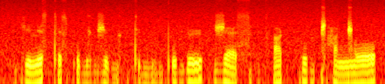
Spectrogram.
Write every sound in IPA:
kʲ ɛ lʲ ɛ s tʼ ɨ s pʼ u ɡ ɛ ɡ ʒ ɨ ɡ | tʼ ɨ ɡ b y ɡ pʼ u ɡ ɗ y | ʒ ɛ s | t͡sʼ a kː u ɡ ǁʰ a ŋ͡ǁ o

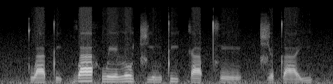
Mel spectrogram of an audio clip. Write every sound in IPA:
t̪ w a˧ t̪ i˨ ʔ ɡ w a˦ h w e˧ l o˥˧ t͡ɕ i˧ m t̪ i˦ k a˨ p̚ t͡s ẽ˨˩ | t͡ɕ ə˧ t̪ a˨˦ j

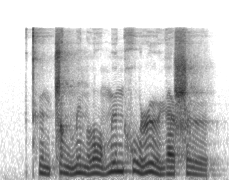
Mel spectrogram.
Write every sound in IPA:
t̪ʰ y˥˨ n ʈ͡ʂ ɤ˥˨ ŋ n̪ i˥˨ n l o˥˨ ʊ̯ m y˦ n x u˥˨ ɻ ɻ̩˥˨ ɥ ɛ˦ ʂ ɻ̩˥˨

